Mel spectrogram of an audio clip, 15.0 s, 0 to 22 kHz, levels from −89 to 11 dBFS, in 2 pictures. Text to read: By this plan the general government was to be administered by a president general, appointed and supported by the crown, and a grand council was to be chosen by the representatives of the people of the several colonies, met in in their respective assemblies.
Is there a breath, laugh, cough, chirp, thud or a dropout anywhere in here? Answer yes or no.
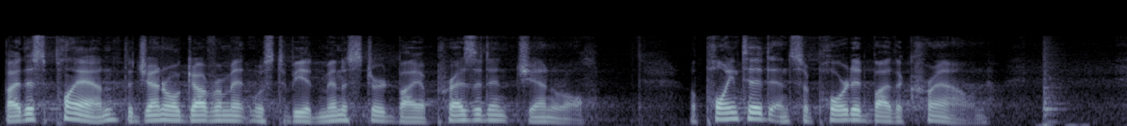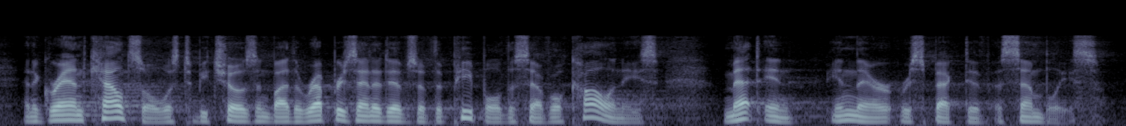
yes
